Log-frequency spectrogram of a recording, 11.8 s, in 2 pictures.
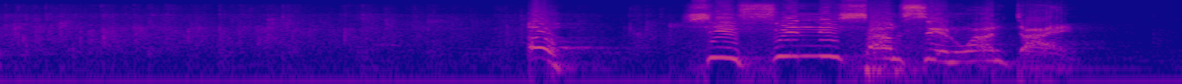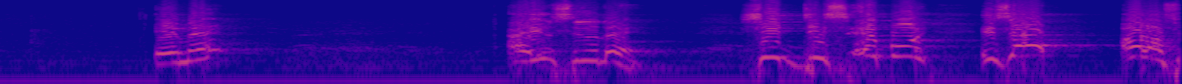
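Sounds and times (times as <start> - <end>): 
church congregation clapping hands during a sermon: 0.0 - 4.8, 5.7 - 6.3
speech: 2.7 - 5.5, 6.7 - 7.2, 8.5 - 11.8.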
